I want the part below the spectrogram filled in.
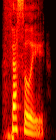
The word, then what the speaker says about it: Thessaly: So, you know, I tried to find something and I found some odd lute music, and I have a wedding processional from Thessaly. And I don't know if I'm saying, You're saying it right.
